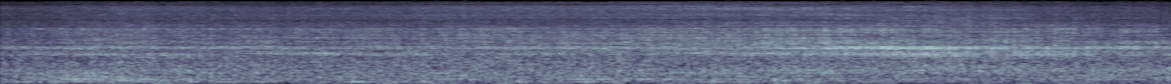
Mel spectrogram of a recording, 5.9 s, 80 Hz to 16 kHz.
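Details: Wrenn West Country class model loco Lyme Regis, not run since the 80s, after joints greased and reassembly: light, steady whirr and fine hum lifting slightly as it speeds up, no grinding or stutter.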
